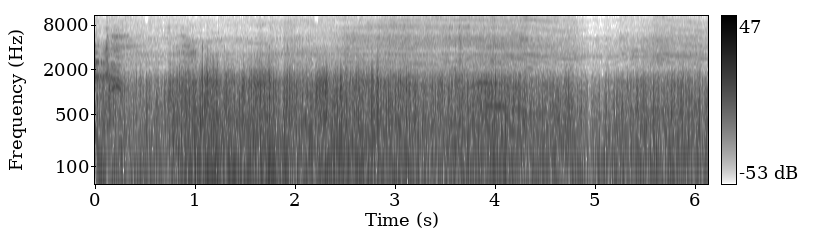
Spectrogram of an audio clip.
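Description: Wind buffeting the microphone in a steady rush, with the faint whine of a remote-control aircraft's motors and propellers gliding up and down in pitch near the middle.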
